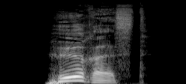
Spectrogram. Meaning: second-person singular subjunctive I of hören
- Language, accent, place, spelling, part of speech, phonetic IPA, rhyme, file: German, Germany, Berlin, hörest, verb, [ˈhøːʁəst], -øːʁəst, De-hörest.ogg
